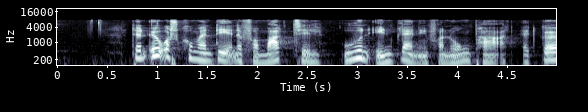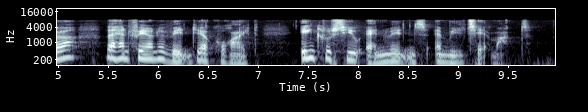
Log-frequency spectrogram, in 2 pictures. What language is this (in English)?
Danish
